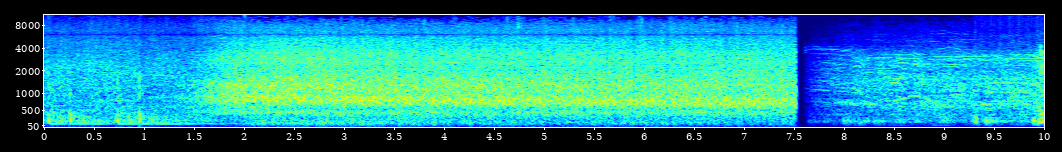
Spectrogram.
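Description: Large stadium crowd cheering a goal: a steady roar that swells about two seconds in and cuts off suddenly near the end, leaving a quieter crowd murmur.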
